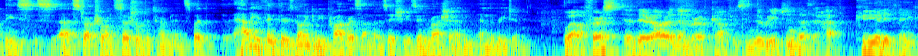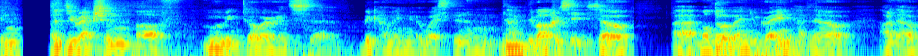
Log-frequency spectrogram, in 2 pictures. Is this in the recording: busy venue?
yes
